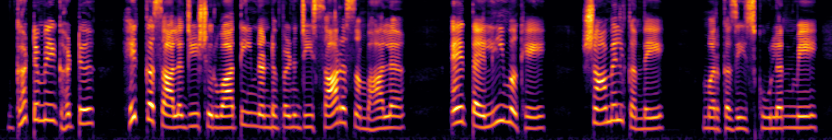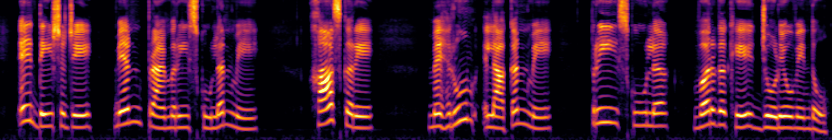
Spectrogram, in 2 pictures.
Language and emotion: Sindhi, neutral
